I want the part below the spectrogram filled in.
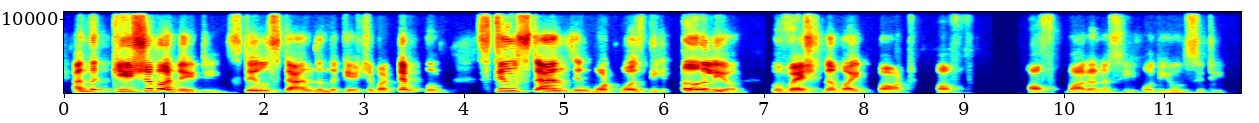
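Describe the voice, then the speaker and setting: A man speaks in a Bengali accent at a fairly slow pace and a high pitch. His voice shows very wide pitch swings and big swings in loudness. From India. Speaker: conference speaker. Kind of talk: conference talk. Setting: online conference.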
